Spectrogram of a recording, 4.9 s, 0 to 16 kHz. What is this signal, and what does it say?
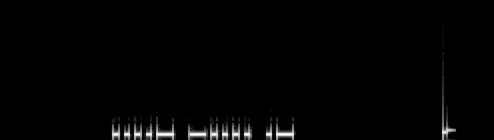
Morse code, heard as a keyed tone, about 22 wpm, 700 Hz. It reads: 46A
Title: All Cut Numbers - 3-Digit 22wpm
